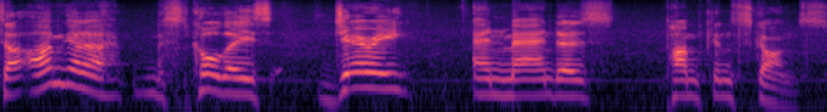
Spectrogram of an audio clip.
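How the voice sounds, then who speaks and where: Noticeable background noise sits under a very slow delivery with an Australian accent. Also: man. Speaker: TV chef. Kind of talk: cooking tutorial. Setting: kitchen studio on camera. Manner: loud; animated.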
